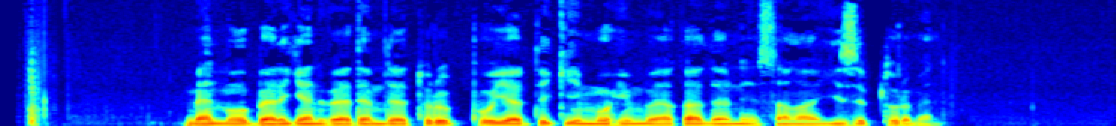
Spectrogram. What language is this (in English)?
Uyghur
